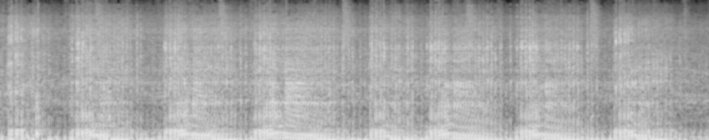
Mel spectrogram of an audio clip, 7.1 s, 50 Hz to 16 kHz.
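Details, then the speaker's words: Honda XL650V Transalp after a service and a month standing, first start with new Arrow exhaust on a clean manifold and new plugs, oil changed: the twin blips up and drops back cleanly with a deep, even exhaust note and no misses. Normal running. "zupełnie inna praca z tym wydechem na czystym kolektorem"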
